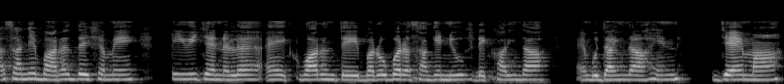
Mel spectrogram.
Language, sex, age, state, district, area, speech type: Sindhi, female, 45-60, Maharashtra, Thane, urban, spontaneous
